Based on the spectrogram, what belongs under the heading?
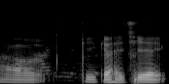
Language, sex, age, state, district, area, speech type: Maithili, male, 30-45, Bihar, Muzaffarpur, rural, spontaneous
